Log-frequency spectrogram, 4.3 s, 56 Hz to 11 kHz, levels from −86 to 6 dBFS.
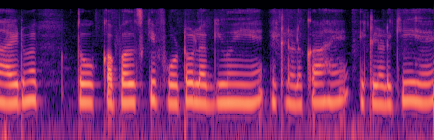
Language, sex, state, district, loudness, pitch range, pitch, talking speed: Hindi, female, Chhattisgarh, Balrampur, -20 LUFS, 230-240 Hz, 235 Hz, 205 wpm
